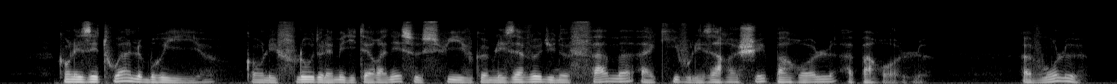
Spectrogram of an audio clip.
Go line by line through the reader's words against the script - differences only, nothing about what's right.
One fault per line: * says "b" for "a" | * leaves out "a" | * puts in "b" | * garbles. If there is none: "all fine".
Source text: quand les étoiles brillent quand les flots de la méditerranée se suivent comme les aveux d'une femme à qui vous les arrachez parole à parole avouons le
all fine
